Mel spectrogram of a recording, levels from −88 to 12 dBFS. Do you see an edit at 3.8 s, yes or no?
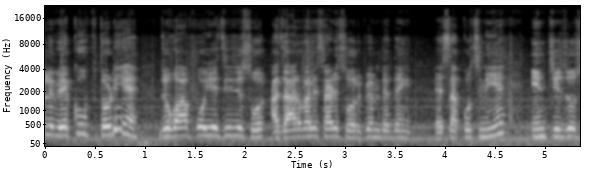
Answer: no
